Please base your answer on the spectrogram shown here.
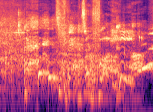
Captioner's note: laugh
